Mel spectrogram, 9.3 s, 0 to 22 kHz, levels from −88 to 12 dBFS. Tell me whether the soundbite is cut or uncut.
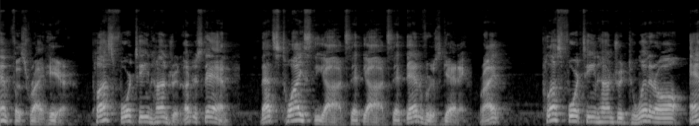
cut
